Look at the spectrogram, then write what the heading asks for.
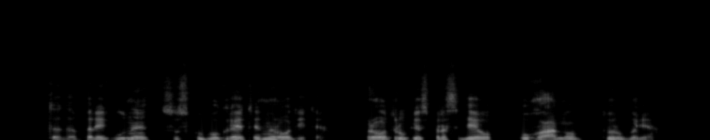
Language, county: Lithuanian, Marijampolė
